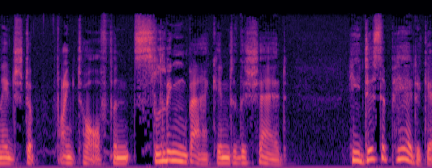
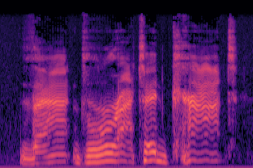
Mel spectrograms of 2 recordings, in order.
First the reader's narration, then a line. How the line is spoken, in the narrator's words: said plain old Humphrey through gritted teeth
